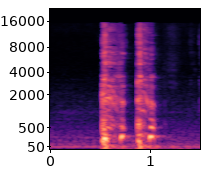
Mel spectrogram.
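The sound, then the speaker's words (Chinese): Two heavy coughs into a thick scarf, close together and fairly faint, with silence before and after. “魏谦在厚重的围巾里重重地咳嗽了几声”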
